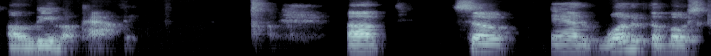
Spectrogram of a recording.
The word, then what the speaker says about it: allelopathy: It's that word that looks like allelopathy, but it's not. It has an extra couple L's in there. It's allelopathy, is how you pronounce it, is the correct way to pronounce it. By the way, if you've seen that word, the correct pronunciation is allelopathy.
